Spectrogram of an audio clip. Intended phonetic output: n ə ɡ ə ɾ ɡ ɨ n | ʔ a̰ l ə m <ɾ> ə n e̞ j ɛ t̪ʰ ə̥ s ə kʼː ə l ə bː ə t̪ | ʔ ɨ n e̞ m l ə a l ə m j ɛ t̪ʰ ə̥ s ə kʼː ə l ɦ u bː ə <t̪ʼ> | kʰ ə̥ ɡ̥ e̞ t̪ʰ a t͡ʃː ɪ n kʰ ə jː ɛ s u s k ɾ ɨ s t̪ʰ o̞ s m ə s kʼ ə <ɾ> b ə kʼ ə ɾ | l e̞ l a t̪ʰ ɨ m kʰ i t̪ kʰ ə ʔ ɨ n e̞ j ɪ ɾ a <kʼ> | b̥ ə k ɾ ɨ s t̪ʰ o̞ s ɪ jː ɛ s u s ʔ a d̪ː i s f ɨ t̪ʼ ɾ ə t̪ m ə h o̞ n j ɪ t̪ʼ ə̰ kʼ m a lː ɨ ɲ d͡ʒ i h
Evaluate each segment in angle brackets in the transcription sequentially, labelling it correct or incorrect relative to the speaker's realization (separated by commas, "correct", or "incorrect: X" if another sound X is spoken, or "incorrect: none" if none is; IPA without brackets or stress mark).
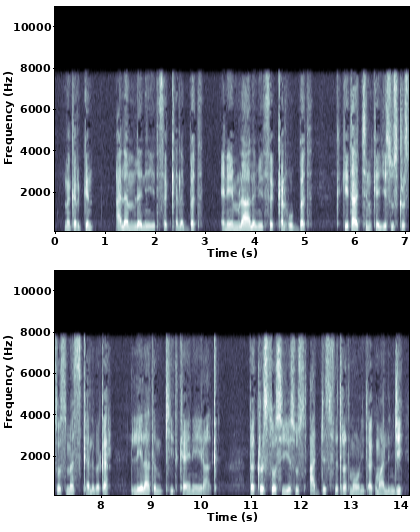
incorrect: l, incorrect: t̪, incorrect: l, correct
